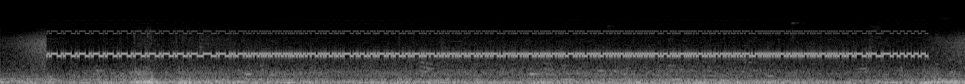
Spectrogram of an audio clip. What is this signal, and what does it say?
NAVTEX (SITOR-B), 100 baud, 170 Hz shift, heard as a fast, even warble, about 1500 Hz centre, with the noise inside a bus. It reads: IN PLAATS DAT HET WERD OPGEWERKT, WERD HET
